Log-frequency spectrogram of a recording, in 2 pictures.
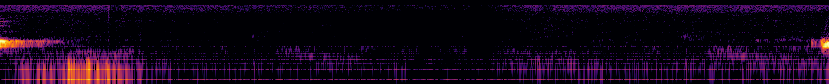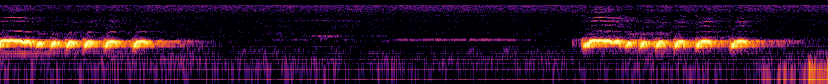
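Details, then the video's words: Zebra dove of a local strain singing loudly and strongly, giving repeated short bubbling coo trills of about eight beats each, spaced roughly three seconds apart, with faint low rumbling between phrases. "Perkutut lokal gacor - suara keras dan kencang - tiếng chim cu vằn - เสียงนกเขาชวา - merbok"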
